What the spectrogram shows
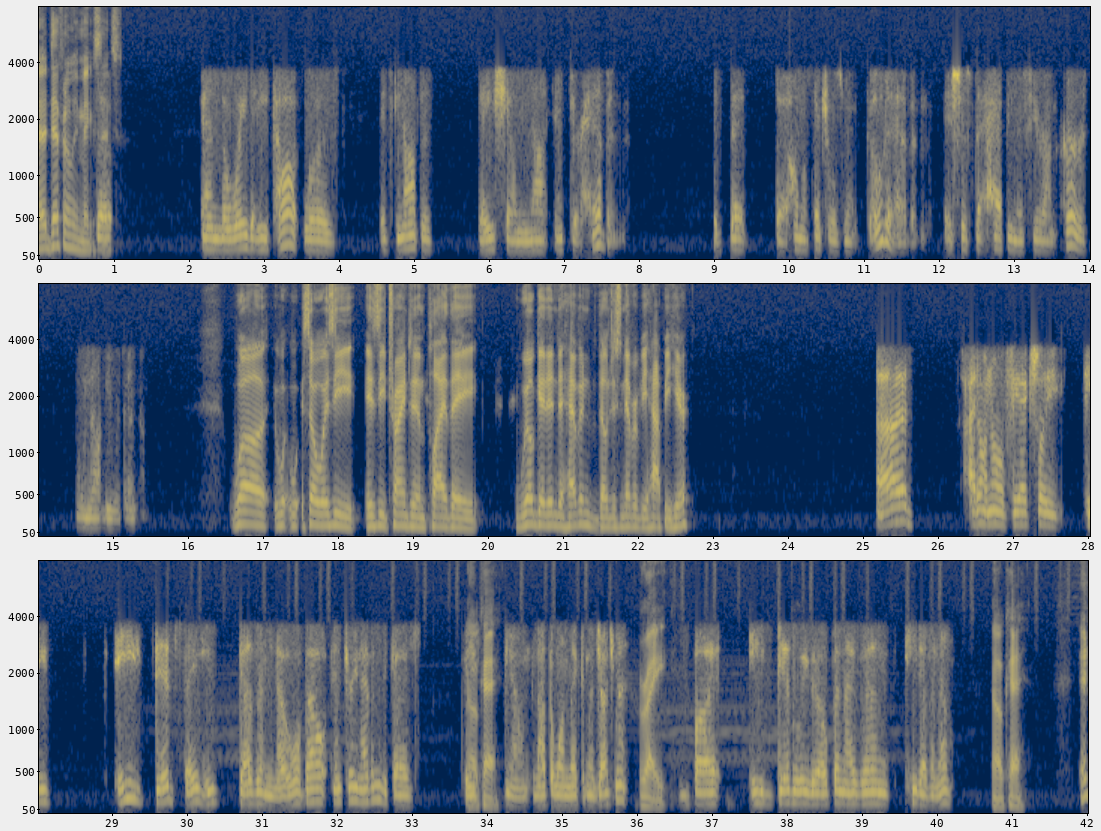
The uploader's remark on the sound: A ton of calls!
